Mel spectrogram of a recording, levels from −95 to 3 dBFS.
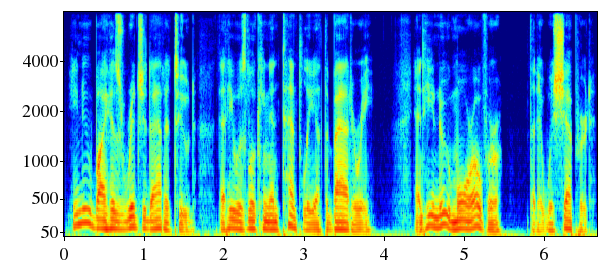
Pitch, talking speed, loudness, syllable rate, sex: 100 Hz, 200 wpm, -17 LUFS, 6.2 syllables/s, male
